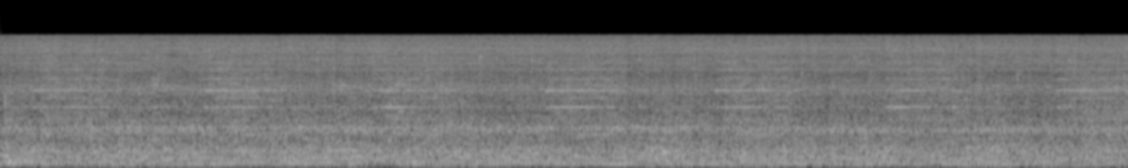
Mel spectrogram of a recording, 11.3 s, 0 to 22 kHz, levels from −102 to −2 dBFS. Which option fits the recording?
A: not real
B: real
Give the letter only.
B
